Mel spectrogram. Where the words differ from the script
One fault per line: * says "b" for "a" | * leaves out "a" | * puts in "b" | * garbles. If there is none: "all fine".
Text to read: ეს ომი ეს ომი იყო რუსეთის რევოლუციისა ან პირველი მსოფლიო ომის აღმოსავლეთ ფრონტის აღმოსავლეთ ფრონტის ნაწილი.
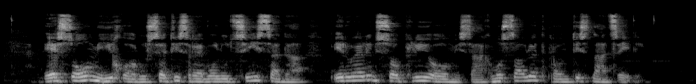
* leaves out "ეს ომი"
* says "და" for "ან"
* leaves out "აღმოსავლეთ ფრონტის"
